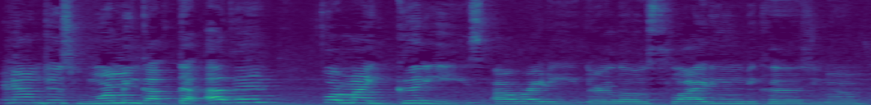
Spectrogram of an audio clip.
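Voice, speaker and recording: Distant, high-voiced young American woman. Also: moderate pace. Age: young adult. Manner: slangy, playful, talking to viewers. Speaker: home cooking vlogger. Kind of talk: casual cooking vlog chat. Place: small home kitchen, indoors. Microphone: phone or camera propped at a distance. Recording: distant mic, noisy home kitchen ambience.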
